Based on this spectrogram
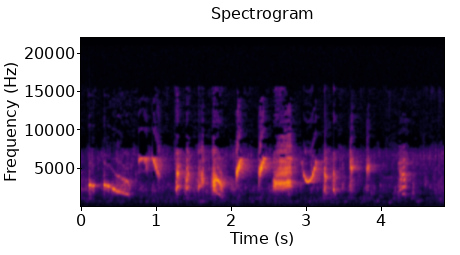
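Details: Long-tailed shrike singing in a training recording meant as a lure for other birds, full of fill-in phrases: rapid, varied high chirps, downslurred whistles and scratchy notes, about three per second, with no other clear sounds.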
